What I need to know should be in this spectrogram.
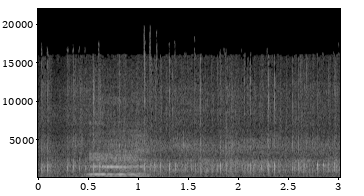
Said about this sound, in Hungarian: A belső párbeszédről ez egy tapsot megérdemel, valóban.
